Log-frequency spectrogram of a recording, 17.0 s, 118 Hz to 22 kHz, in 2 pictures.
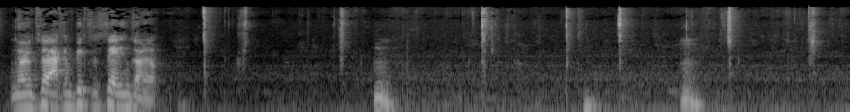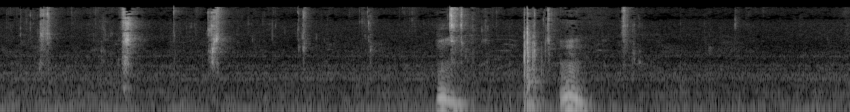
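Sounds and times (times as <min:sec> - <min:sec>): short low voice hums: 0:14.1 - 0:14.5.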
